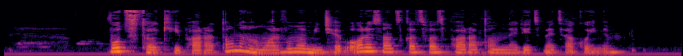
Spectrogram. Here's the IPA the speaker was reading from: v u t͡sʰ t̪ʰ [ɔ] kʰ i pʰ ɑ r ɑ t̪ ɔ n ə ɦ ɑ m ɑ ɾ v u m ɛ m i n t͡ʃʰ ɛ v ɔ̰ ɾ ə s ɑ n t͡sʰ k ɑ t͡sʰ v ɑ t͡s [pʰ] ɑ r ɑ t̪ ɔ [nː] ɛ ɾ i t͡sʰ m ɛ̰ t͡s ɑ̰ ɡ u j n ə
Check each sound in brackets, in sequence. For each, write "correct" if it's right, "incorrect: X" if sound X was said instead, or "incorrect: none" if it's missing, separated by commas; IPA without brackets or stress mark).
correct, correct, correct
